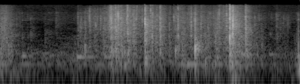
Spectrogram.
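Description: Faint crunching and crinkling with scattered light clicks, as of footsteps on a debris-strewn floor of a ruined wooden cabin.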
